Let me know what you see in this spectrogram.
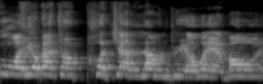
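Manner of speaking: put-on Jamaican accent. Retelling how a boy showed his mom he sounds like Louise: Jamaican accent. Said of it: "practicing Jamaican accents".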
